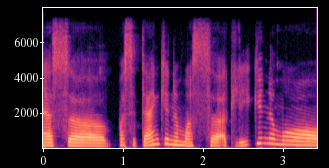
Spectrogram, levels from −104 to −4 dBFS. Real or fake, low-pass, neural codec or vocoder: real; 7.2 kHz; none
